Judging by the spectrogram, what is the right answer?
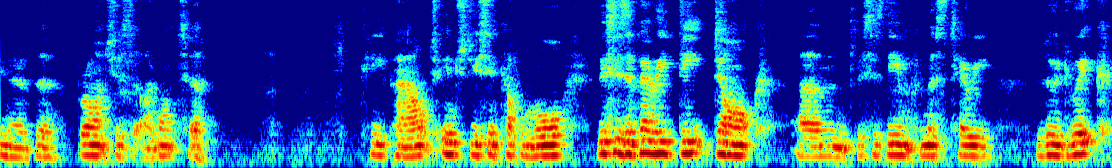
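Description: In an English accent, a woman with a very deep, low pitch and a dark, mellow, somewhat breathy tone speaks fairly slowly with long, frequent pauses and ordinary pitch variation, amid audible room echo. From England. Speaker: pastel artist. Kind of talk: tutorial. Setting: home studio. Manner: hesitant.

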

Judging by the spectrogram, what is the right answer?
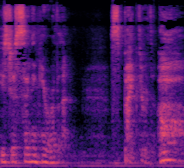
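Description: A man whispering in a playful tone. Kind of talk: casual talk to camera. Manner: playful, chatty. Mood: playful, joking. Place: home room.

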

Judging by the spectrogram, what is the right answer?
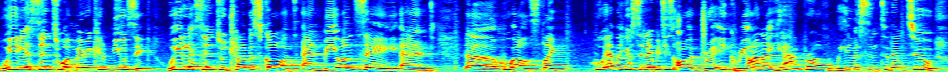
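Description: With a South African accent, a woman speaks in an animated tone at a high pitch and a fairly slow pace, her loudness very even, with audible room echo and light background noise. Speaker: YouTuber. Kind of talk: casual vlog monologue. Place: home room.

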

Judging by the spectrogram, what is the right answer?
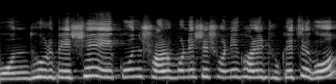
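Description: A shrill, female-sounding put-on character voice reaches an extremely high pitch. It moves at a moderate pace. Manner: screeching.

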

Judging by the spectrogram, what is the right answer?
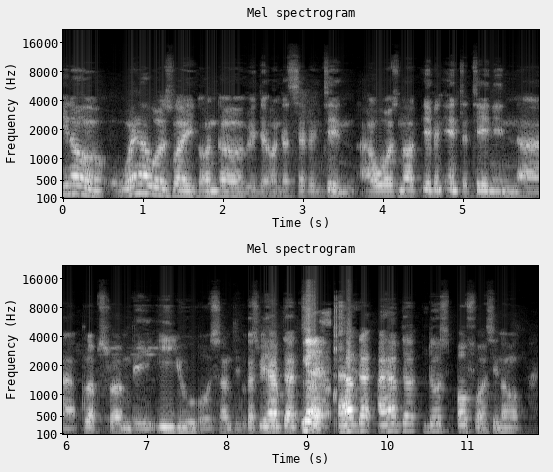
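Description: Faint music sits behind a man whose loudness swings widely, with ordinary pitch variation. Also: moderate pace, hardly any pauses. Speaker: interviewee. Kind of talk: interview answer. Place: home room. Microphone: video call.

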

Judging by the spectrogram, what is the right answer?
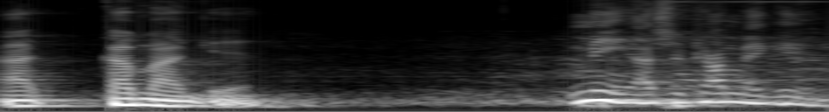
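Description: This man's voice is fairly high and somewhat breathy, with lively intonation. Light background noise sits behind him. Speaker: prophet; preacher. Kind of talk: prophecy delivery. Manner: prophetic, declarative, urgent; rhythmic, repetitive ('What can stop it?'). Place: church. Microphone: handheld.

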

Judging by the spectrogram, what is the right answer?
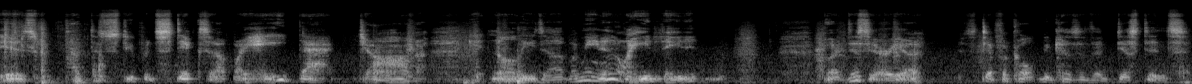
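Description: A man at a fairly slow pace with long, frequent pauses, over noticeable background noise. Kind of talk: casual vlog chat. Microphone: phone near.

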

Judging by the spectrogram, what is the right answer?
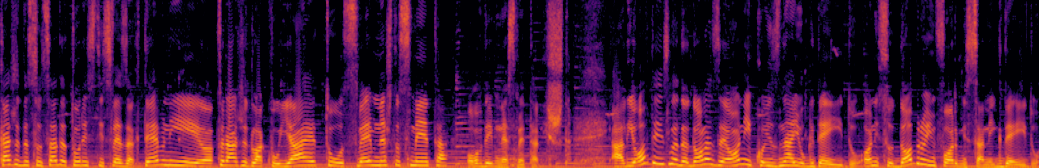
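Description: A woman at a moderate pace, dry sound with no echo, clear music playing behind her. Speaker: rural guesthouse host. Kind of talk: interview answer. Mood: proud, warm. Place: garden. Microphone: lapel.

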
